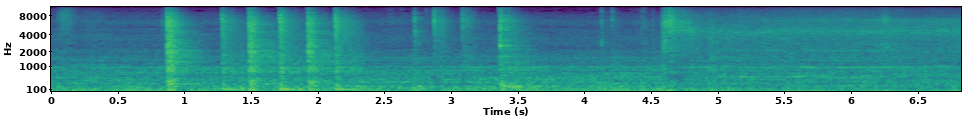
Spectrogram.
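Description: A molded plastic toilet seat on a train being lifted, with a run of sharp plastic clacks and knocks over a few seconds. After that a steady hiss starts, over the low rumble of the moving train.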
